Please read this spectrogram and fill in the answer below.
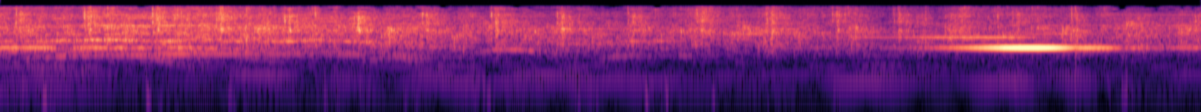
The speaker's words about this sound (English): Keep clapping unto the Lord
